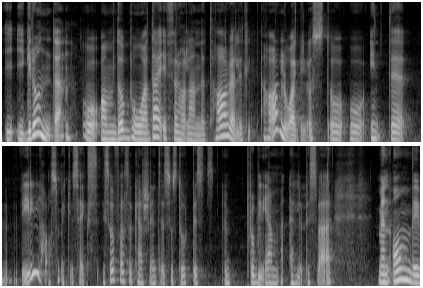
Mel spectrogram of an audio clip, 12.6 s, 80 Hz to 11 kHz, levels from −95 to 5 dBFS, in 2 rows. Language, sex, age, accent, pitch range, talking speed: Swedish, female, 30-49, native, 155-190 Hz, 185 wpm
